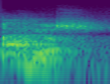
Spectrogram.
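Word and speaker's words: ἅγιος: La palabra que encontramos en el griego lectura del Nuevo Testamento esos o agios, si no se pronuncia la la H.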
